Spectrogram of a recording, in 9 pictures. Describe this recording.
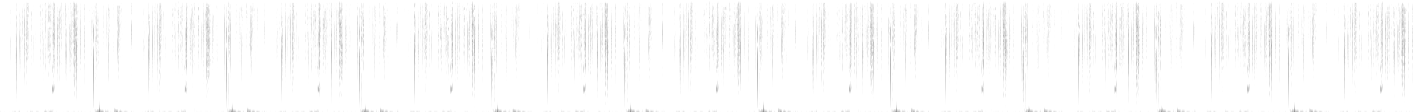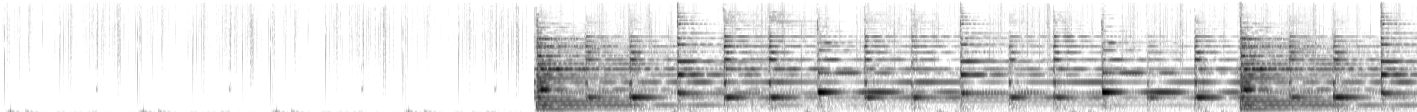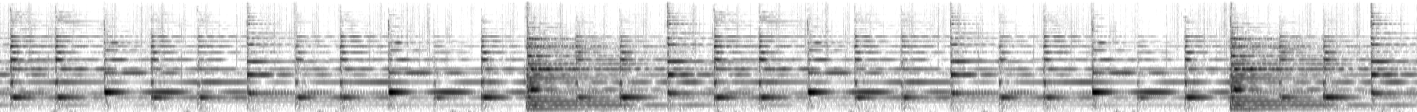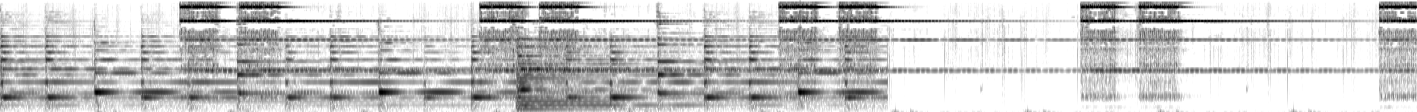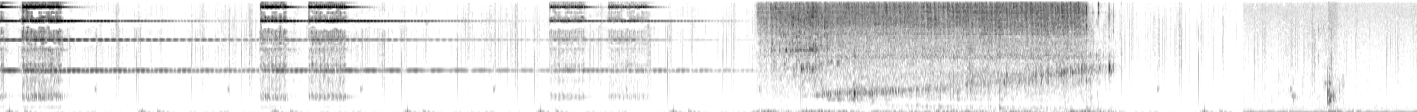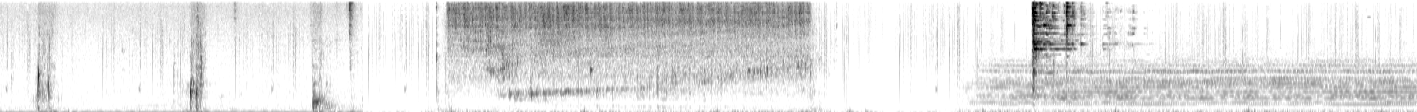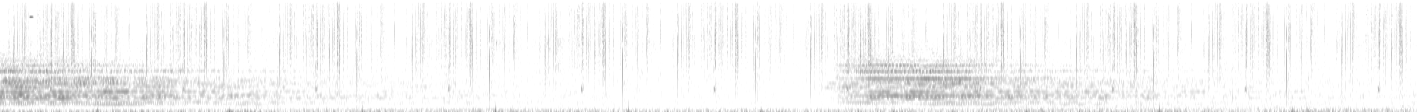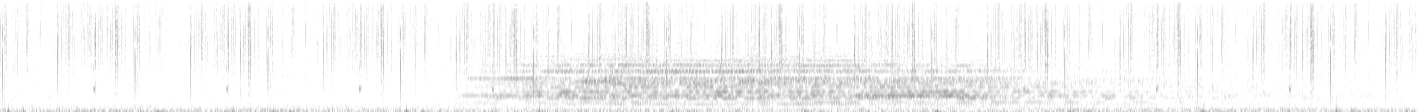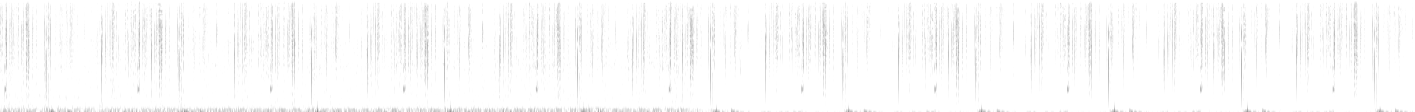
LP-Piano-Glass-Phone
A soundscape of a record that's ended, a phone rings, and a passing train startles a person who's holding a glass...
glass, lp, soundscape, train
